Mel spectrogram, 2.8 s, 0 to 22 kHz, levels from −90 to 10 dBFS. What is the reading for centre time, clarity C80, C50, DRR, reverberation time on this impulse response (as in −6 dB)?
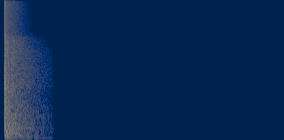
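32 ms, 9.0 dB, 6.5 dB, −2.0 dB, non-exponential decay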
